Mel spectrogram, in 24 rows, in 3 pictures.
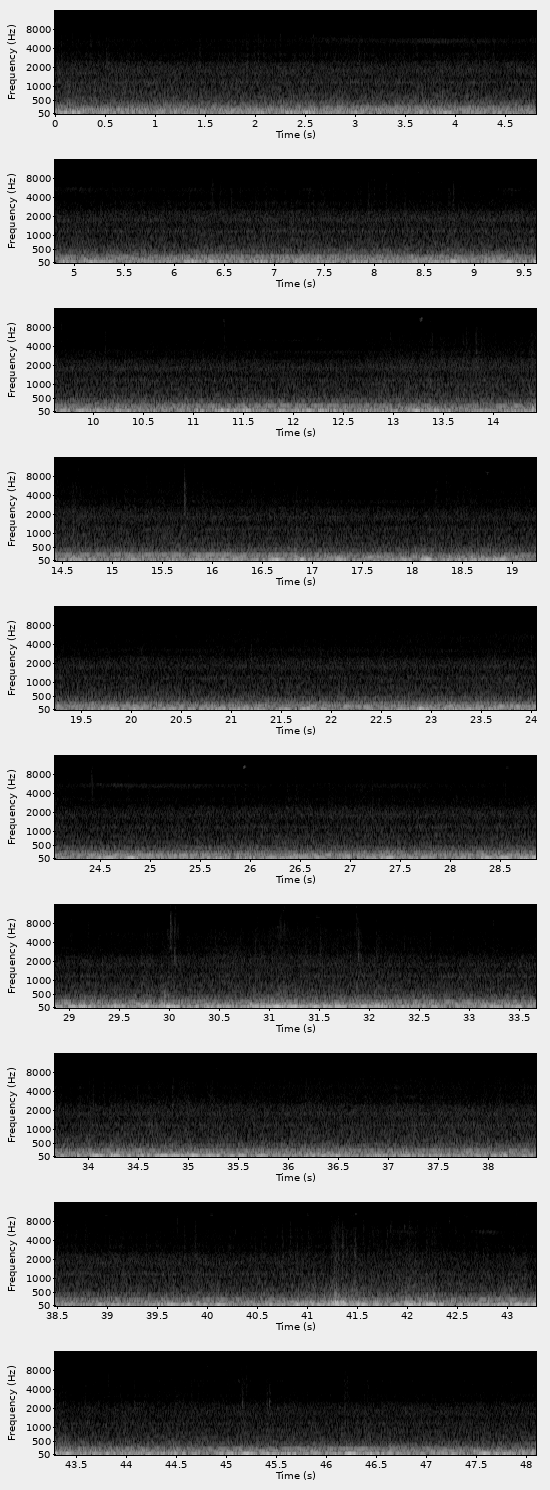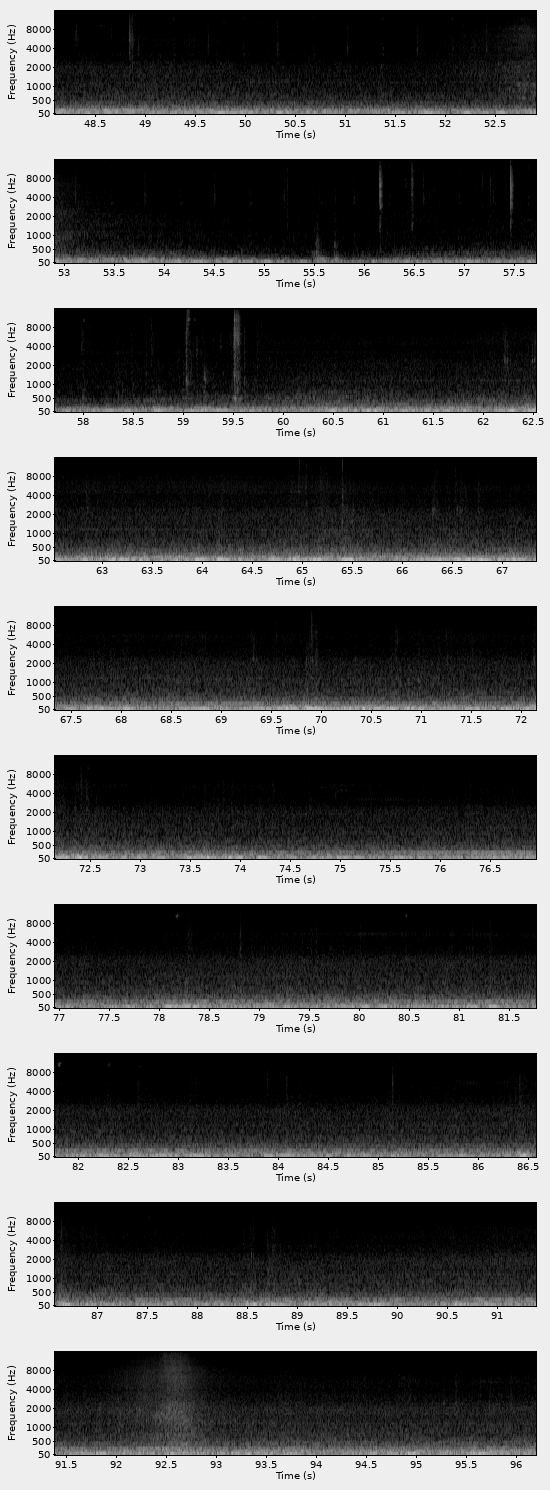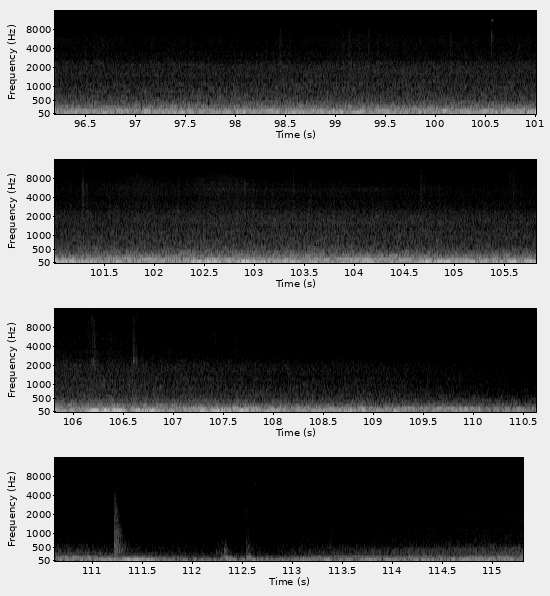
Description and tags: LR REAR INT CAR DRIVING SUMMER EVE WINDOW OPEN CRICKETS
This a summer evening recorded from the interior of a driving car with the windows open. This was recorded with an H2 in 4 channel mode. This is the rear pair.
